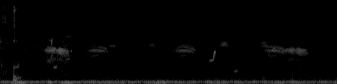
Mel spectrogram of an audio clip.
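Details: Grey francolin chicks, a group playing in Pakistani woodland, give soft, short mid-pitched chirps in scattered bursts over a steady low hum.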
